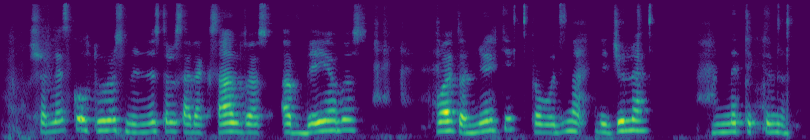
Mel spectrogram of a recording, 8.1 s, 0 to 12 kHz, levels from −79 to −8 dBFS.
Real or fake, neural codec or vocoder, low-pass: fake; codec, 24 kHz, 1.2 kbps, DualCodec; 10.8 kHz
